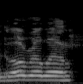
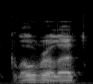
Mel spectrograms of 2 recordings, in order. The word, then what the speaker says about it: GloRilla: uh Gorilla and uh say it like that Glorilla cuz she was being shady to the I know.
